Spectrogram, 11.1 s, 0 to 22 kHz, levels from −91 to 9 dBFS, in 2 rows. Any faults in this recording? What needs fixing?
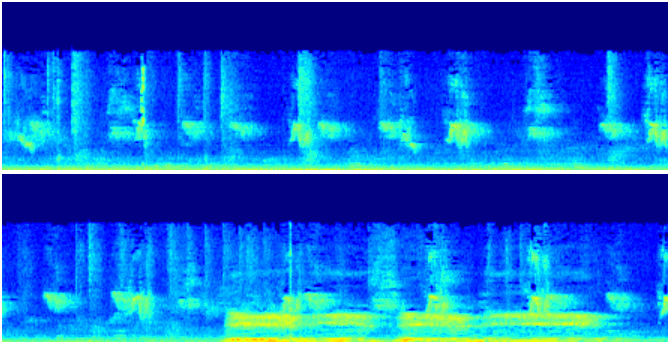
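There's a short burst of damaged data in the compressed stream from 1.14 to 1.18 s. Corrupted bytes there left the decoder misreading frames and losing sync until it found a clean frame header. Re-export from the original source and verify transfers with checksums.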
